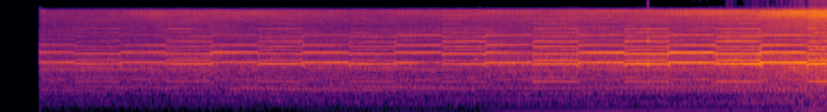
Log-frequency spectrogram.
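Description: Two-tone siren of an approaching Magirus-Deutz fire engine, alternating high–low about once a second. It grows steadily louder as the truck draws nearer.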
